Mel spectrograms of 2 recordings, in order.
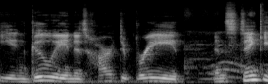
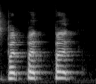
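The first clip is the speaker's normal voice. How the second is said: much higher, louder sputtering; stammering protest; 11 semitones higher, 8 dB louder than usual. Acted. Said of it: "And Stinky's".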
